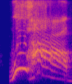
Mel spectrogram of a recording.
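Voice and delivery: high, loud [name] whoop. Retold or imitated. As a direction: belt it out, hyped. [name] catchphrase shout.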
